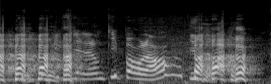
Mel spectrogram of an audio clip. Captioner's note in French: rires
